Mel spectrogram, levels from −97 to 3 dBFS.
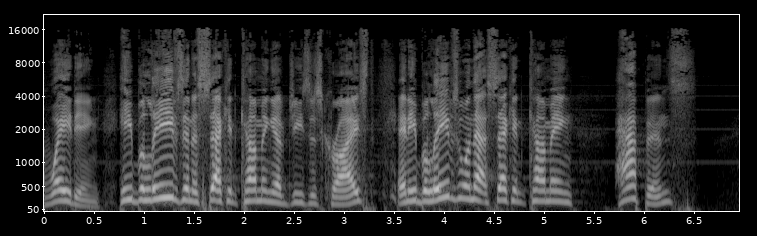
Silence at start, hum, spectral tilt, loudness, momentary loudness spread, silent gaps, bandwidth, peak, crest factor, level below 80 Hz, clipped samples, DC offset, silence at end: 0 s; none; -3 dB/octave; -32 LUFS; 13 LU; none; 16.5 kHz; -12 dBFS; 22 dB; -68 dBFS; under 0.1%; under 0.1%; 0.5 s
